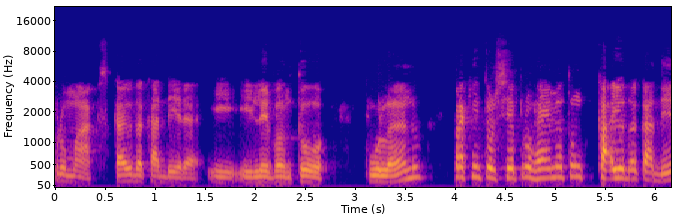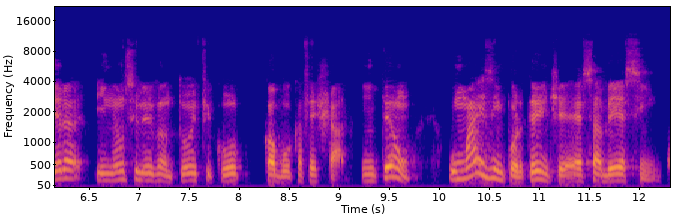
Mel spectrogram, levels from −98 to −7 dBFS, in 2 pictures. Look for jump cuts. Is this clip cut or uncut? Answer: cut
